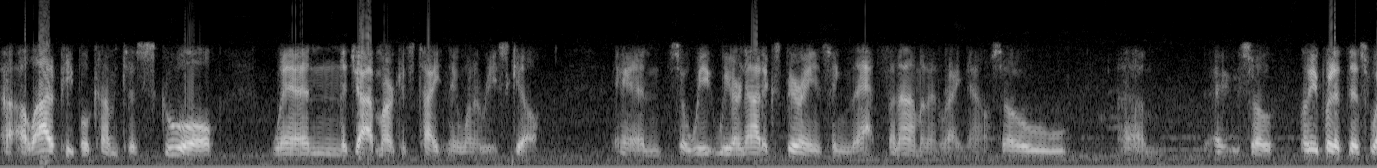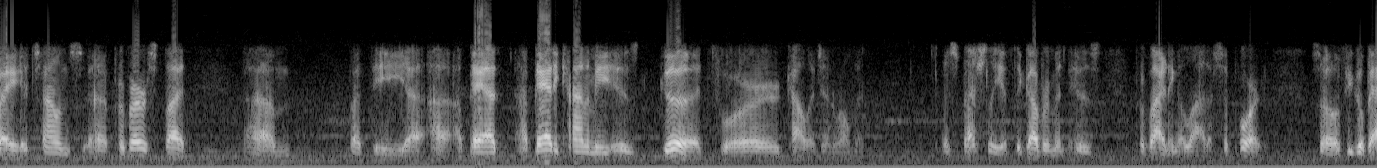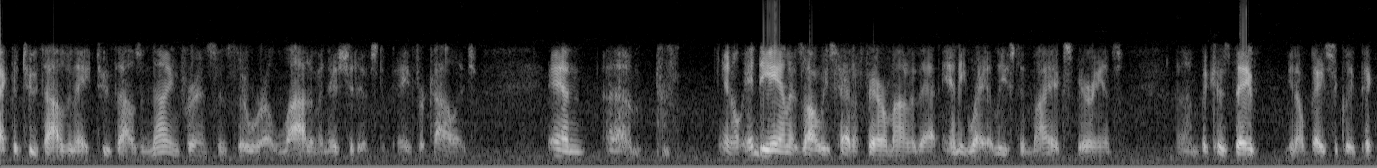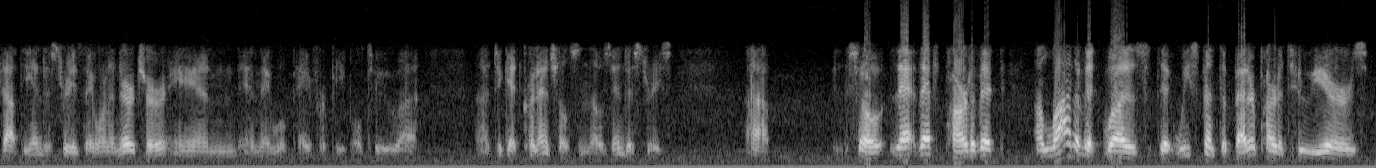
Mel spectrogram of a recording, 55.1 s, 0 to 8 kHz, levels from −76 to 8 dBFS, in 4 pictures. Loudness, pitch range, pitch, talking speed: -17 LUFS, 340-435 Hz, 395 Hz, 170 wpm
